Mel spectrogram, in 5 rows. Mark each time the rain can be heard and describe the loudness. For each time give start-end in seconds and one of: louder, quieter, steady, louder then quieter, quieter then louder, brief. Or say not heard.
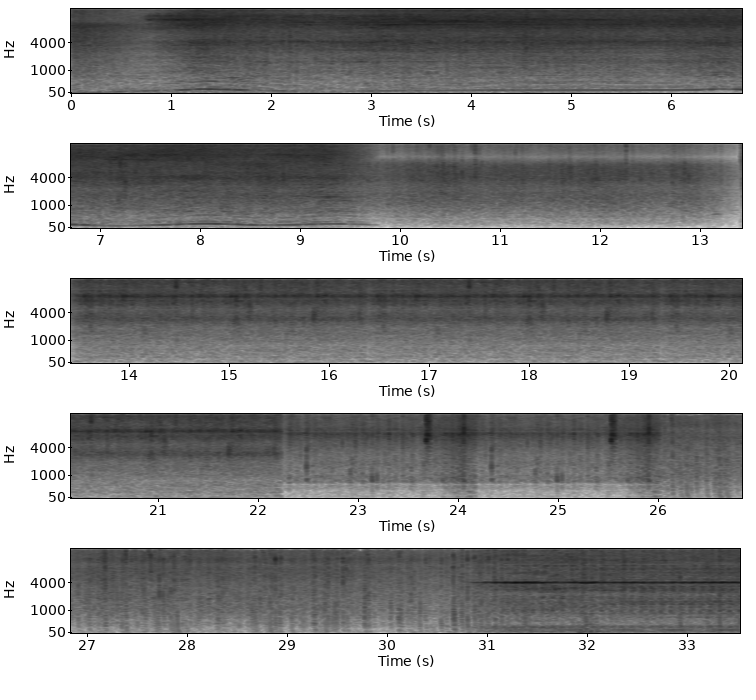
0.0-33.4 steady.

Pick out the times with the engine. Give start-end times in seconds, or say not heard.
0.1-9.8, 30.7-33.4.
